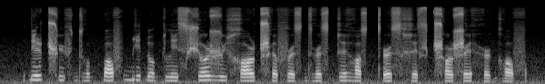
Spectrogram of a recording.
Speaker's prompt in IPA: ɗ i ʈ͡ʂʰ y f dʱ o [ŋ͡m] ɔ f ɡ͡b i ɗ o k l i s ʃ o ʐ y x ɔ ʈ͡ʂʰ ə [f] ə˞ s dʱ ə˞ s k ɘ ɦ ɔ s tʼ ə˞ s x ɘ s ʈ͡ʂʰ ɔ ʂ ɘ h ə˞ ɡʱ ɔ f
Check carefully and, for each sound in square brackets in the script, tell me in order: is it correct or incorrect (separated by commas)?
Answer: incorrect, correct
